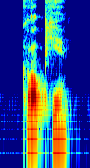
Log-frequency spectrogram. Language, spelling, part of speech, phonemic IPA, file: Dutch, kropje, noun, /ˈkrɔpjə/, Nl-kropje.ogg
- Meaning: diminutive of krop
